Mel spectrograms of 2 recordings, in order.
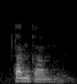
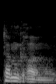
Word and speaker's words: Tangram: Alors, il y a une des nouvelles, je ne sais pas comment tu prononces ça, Tangram ? – Tangram. – Tangram, oui. Tangram, donc apparemment, c'est un jeu chinois d'assemblage et tout.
